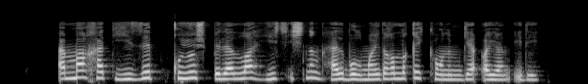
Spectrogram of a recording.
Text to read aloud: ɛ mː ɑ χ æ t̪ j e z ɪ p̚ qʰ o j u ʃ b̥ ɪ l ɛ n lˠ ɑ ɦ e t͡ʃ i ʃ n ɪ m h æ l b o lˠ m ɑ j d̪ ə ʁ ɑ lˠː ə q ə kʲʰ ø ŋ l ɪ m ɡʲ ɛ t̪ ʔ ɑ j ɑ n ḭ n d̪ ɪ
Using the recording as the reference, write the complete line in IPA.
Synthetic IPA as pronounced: ɛ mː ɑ χ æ t̪ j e z ɪ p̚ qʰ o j u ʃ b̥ ɪ l ɛ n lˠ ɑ ɦ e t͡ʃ i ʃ n ɪ ŋ h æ l b o lˠ m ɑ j d̪ ə ʁ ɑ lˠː ə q ə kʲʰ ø ŋ l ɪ m ɡʲ ɛ ʔ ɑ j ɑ n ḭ d̪ ɪ

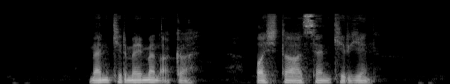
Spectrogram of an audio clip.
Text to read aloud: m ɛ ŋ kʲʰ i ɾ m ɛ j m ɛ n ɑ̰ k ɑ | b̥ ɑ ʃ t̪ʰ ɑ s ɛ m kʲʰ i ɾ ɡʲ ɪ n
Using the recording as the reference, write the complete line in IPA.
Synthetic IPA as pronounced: m ɛ n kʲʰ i ɾ m ɛ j m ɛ n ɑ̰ k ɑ | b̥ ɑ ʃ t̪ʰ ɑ s ɛ n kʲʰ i ɾ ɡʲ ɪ n

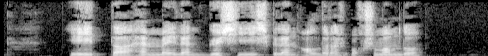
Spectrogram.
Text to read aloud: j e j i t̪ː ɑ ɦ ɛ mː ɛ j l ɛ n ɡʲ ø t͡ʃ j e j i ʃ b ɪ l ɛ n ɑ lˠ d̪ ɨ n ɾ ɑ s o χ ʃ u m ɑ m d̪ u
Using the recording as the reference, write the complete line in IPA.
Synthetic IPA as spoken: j e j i t̪ː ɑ ɦ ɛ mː ɛ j l ɛ n ɡʲ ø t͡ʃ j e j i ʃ b ɪ l ɛ n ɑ lˠ d̪ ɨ ɾ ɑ ʃ o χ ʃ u m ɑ m d̪ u

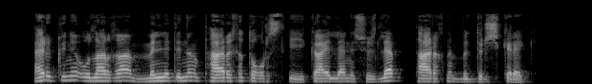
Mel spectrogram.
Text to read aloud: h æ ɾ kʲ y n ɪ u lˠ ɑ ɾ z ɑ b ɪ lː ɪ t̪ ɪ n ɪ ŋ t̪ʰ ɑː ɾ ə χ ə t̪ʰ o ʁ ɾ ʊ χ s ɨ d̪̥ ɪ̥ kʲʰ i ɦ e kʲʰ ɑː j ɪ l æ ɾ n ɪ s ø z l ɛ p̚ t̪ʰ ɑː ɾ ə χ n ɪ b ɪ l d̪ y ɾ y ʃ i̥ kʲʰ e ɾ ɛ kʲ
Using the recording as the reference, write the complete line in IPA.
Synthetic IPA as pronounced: h æ ɾ kʲ y n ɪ u lˠ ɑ ɾ ʁ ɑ m ɪ lː ɪ t̪ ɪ n ɪ ŋ t̪ʰ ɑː ɾ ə χ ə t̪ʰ o ʁ ɾ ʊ s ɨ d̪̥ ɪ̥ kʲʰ i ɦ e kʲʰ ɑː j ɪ l æ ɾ n ɪ s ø z l ɛ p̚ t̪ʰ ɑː ɾ ə χ n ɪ b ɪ l d̪ y ɾ y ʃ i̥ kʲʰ e ɾ ɛ kʲ

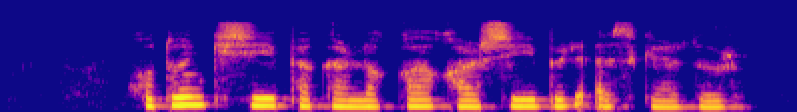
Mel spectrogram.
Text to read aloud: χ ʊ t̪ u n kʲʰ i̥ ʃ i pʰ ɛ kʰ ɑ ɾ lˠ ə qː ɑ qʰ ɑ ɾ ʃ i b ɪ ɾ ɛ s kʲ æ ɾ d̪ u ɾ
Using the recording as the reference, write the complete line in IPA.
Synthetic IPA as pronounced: χ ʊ t̪ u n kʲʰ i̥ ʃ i pʰ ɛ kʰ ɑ ɾ lˠ ə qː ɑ qʰ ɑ ɾ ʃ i b ɪ ɾ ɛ s kʲ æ ɾ d̪ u ɾ

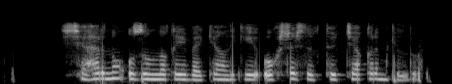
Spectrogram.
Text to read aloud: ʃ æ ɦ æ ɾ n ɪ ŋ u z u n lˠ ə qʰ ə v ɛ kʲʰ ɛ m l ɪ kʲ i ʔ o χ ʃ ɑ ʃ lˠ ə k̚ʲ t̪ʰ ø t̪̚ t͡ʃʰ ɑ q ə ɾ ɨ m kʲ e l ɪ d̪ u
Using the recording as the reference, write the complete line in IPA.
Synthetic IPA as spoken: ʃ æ ɦ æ ɾ n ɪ ŋ u z u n lˠ ə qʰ ə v ɛ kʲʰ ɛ ŋ l ɪ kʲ i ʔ o χ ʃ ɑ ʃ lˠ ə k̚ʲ t̪ʰ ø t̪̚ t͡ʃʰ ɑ q ə ɾ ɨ m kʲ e l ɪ d̪ u

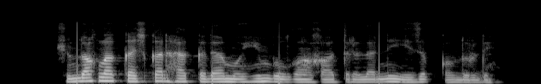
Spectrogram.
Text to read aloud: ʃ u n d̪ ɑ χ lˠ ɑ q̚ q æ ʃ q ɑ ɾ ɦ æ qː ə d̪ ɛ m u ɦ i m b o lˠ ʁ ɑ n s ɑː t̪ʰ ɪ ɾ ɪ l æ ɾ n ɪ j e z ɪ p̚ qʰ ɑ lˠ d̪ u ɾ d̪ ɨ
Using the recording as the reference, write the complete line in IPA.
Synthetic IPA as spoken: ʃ u n d̪ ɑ χ lˠ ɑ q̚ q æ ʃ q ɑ ɾ ɦ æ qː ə d̪ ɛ m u ɦ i m b o lˠ ʁ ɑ n χ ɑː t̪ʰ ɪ ɾ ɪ l æ ɾ n ɪ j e z ɪ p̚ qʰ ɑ lˠ d̪ u ɾ d̪ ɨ

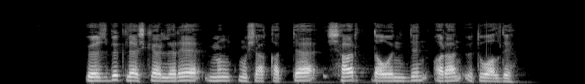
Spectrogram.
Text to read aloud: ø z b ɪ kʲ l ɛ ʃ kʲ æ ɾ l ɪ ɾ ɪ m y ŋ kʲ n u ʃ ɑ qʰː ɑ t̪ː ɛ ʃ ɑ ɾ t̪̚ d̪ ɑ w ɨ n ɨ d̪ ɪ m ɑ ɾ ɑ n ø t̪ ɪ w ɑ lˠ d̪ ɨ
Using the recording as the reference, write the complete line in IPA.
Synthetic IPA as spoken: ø z b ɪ kʲ l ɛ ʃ kʲ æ ɾ l ɪ ɾ ɪ m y ŋ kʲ m u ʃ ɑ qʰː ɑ t̪ː ɛ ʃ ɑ ɾ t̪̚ d̪ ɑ w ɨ n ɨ d̪ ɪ n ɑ ɾ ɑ n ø t̪ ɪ w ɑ lˠ d̪ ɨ

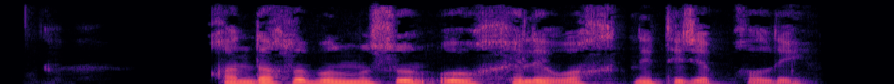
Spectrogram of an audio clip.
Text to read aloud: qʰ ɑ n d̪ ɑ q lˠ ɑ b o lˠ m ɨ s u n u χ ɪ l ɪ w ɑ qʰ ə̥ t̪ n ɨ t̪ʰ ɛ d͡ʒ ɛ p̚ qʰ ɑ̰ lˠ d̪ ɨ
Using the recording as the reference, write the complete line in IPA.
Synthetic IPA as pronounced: qʰ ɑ n d̪ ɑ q lˠ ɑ b o lˠ m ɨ s u n u χ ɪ l ɪ w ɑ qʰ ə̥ t̪ n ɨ t̪ʰ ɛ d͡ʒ ɛ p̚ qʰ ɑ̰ lˠ d̪ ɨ

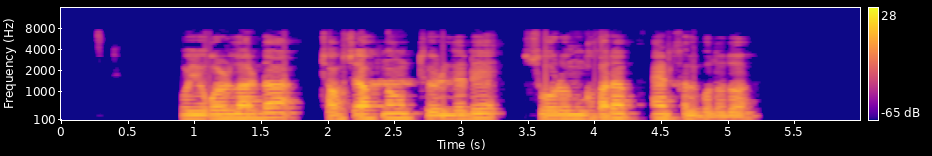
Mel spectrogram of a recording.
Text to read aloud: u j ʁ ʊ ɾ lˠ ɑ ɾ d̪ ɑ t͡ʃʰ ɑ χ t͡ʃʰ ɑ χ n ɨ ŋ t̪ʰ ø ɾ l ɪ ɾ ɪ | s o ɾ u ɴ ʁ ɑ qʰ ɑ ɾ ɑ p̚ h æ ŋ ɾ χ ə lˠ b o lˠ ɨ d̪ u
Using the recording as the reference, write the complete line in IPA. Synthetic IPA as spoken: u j ʁ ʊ ɾ lˠ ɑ ɾ d̪ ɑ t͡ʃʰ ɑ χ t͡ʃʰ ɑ χ n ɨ ŋ t̪ʰ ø ɾ l ɪ ɾ ɪ | s o ɾ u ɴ ʁ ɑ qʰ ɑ ɾ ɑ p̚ h æ ɾ χ ə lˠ b o lˠ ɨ d̪ u

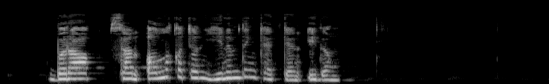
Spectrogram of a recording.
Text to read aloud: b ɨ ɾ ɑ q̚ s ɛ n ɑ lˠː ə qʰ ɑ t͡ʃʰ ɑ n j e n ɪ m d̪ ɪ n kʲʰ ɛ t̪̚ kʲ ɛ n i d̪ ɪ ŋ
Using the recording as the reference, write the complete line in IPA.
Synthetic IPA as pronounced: b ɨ ɾ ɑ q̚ s ɛ n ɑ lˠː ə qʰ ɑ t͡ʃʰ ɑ n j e n ɪ m d̪ ɪ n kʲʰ ɛ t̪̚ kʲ ɛ n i d̪ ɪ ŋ

